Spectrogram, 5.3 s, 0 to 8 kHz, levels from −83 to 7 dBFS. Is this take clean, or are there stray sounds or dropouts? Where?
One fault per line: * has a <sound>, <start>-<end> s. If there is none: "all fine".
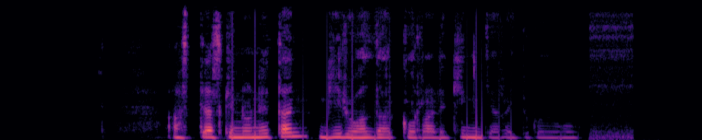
all fine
